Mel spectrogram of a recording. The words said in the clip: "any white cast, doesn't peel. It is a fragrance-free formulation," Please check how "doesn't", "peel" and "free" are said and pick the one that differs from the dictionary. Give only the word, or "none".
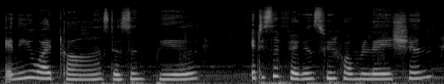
free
